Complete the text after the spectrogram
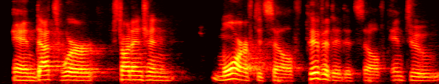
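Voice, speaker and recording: Speaking with a French accent, a man uses a fairly high pitch and ordinary pitch variation. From France, Paris. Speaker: startup founder and investor. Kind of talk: presentation Q&A. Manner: halting, many repetitions.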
